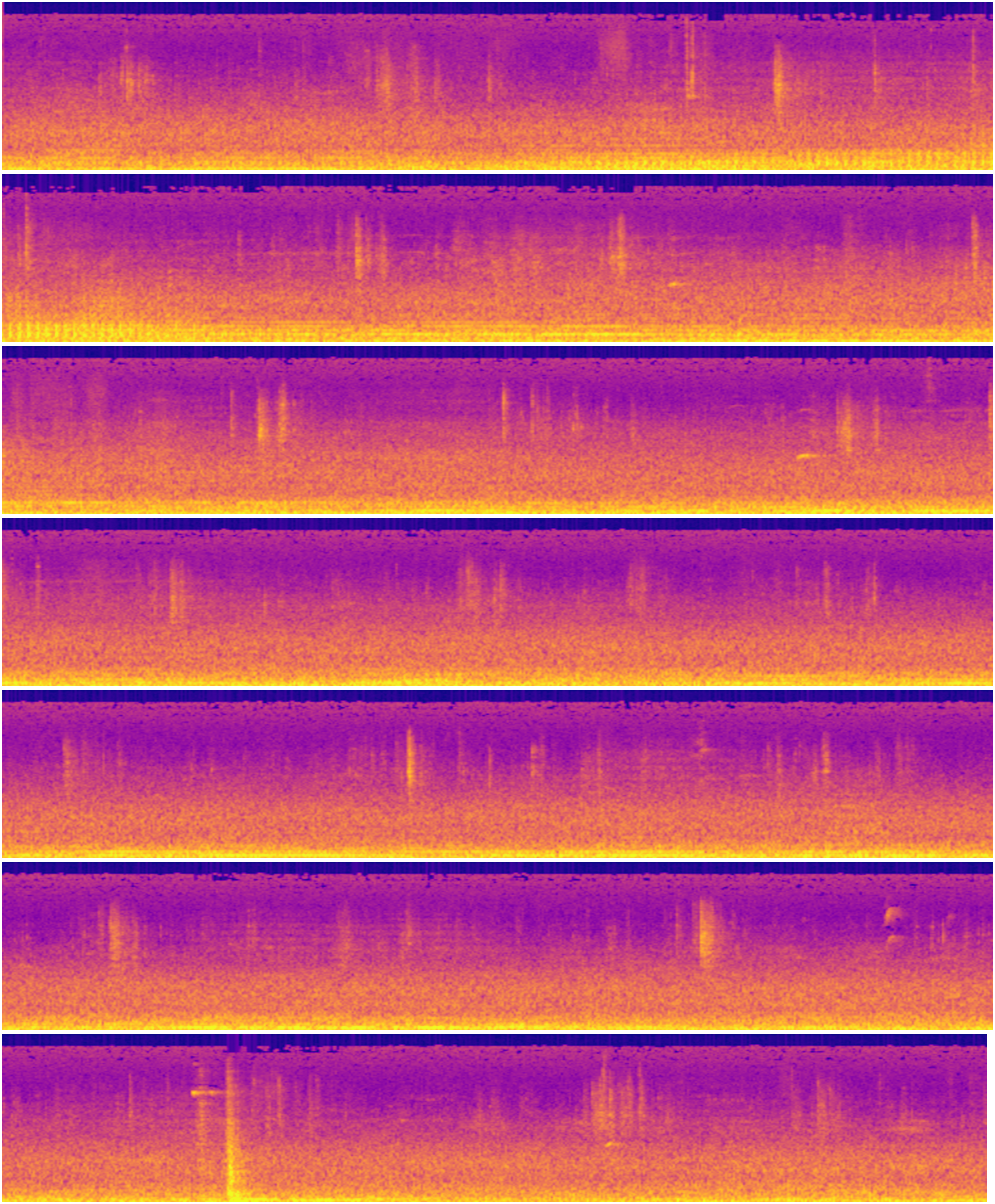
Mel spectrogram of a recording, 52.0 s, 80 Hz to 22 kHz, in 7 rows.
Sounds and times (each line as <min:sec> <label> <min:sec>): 0:00.0 boats 0:51.9
0:00.0 helicopters 0:51.9
0:00.0 wind 0:51.9
0:08.6 cars 0:51.9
